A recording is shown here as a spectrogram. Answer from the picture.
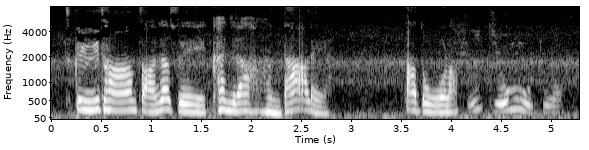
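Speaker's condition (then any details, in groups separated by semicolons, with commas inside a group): No condition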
